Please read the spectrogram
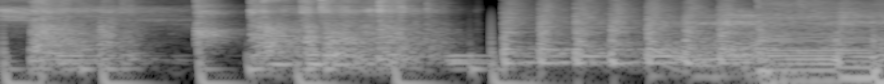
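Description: Intro music: a driving drum beat, with a fuller rock backing coming in about two and a half seconds in.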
